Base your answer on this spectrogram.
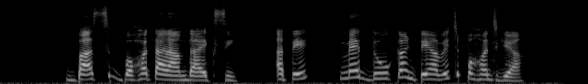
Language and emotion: Punjabi, happy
